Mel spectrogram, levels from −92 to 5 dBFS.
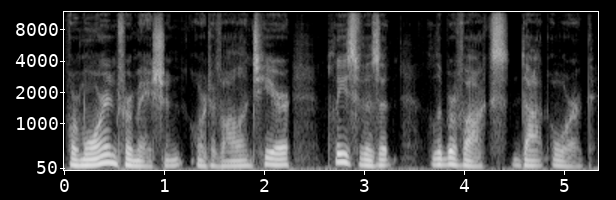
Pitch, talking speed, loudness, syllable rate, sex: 115 Hz, 125 wpm, -17 LUFS, 4.6 syllables/s, male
